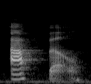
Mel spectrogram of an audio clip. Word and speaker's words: Apfel: It starts off with a prologue explaining about a princess born in the kingdom, Apfel. And it kind of sounds like the word apple a little bit, Apfel apple.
